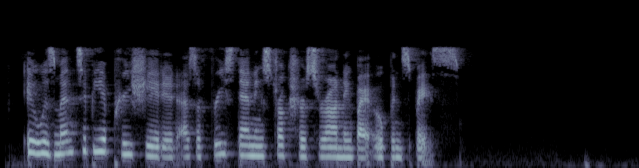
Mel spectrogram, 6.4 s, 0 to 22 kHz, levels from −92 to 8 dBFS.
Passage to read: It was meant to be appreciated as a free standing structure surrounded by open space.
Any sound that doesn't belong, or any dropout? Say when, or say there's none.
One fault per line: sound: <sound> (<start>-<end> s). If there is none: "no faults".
no faults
